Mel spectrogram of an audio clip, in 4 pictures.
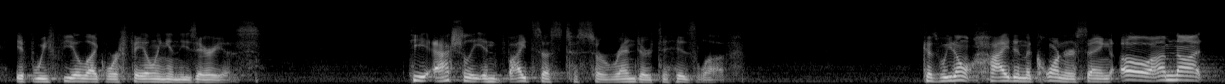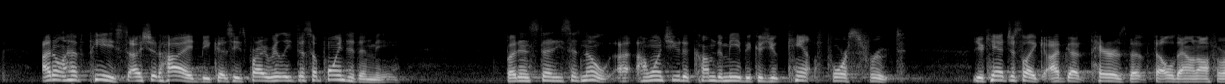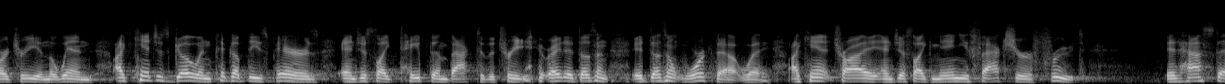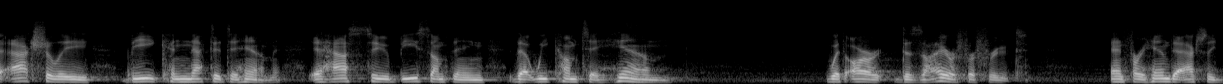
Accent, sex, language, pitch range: American, male, English, 125-165 Hz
